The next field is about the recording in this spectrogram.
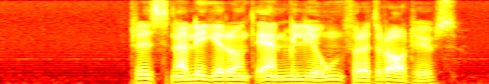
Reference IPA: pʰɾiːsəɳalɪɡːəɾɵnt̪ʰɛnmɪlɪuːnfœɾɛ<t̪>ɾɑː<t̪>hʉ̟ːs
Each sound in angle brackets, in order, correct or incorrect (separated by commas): correct, incorrect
